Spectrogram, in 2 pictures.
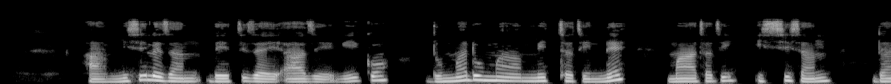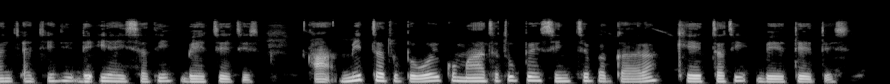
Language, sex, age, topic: Gamo, male, 25-35, agriculture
